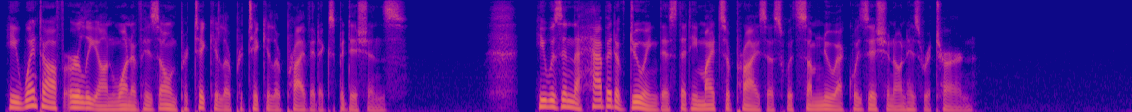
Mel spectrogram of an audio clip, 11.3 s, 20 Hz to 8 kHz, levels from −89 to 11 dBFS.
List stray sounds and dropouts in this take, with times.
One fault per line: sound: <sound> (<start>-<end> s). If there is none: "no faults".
no faults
